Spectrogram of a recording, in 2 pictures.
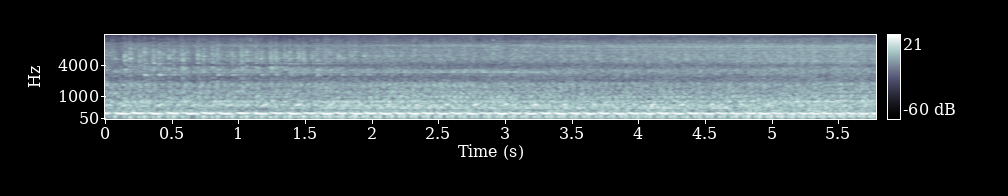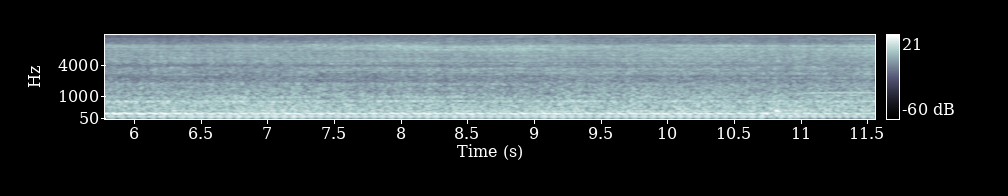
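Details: EZ Liner power pack small single-cylinder engine, warm, idling after a half-choke start with hydraulic bypass on and air tank closed, before throttling up. Quick, even, steady beat with no misses: normal idle.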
